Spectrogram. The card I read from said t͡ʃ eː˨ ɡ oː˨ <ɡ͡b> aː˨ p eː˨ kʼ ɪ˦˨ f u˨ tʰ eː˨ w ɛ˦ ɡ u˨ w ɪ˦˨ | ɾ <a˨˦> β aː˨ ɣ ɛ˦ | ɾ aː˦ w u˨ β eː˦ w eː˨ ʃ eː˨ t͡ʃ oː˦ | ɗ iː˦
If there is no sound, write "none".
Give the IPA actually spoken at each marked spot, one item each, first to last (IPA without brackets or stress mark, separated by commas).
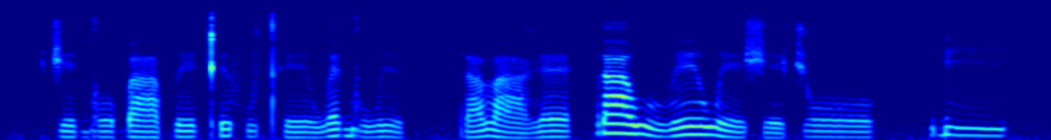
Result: ɓ, a˨˦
